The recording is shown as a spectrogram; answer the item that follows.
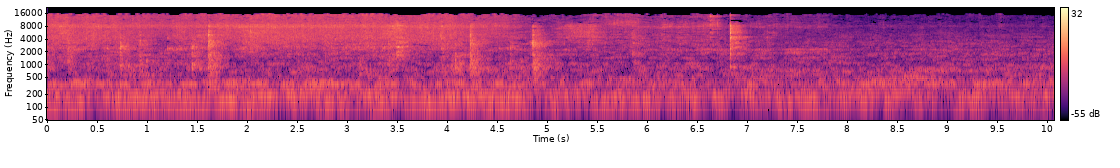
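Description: A metal spatula scraping and knocking against a metal kadhai as cubed yam and chana dal are stirred into a fried masala. Sharp knocks come now and then over a steady frying hiss.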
